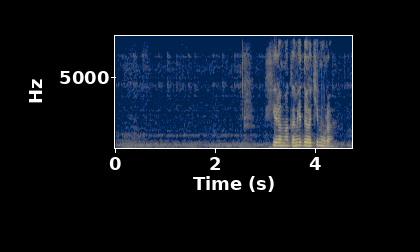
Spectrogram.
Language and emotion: Russian, neutral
